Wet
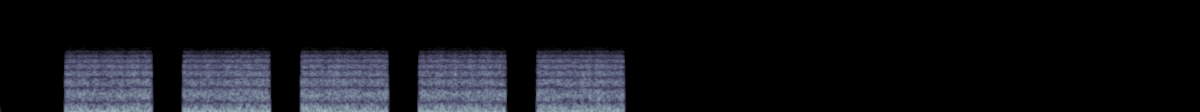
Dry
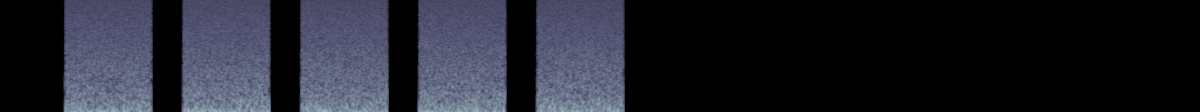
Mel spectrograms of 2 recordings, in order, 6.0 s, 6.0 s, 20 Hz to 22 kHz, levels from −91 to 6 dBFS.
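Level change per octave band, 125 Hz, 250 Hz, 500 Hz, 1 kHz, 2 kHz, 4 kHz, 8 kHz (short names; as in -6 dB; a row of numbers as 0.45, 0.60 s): -0.5 dB, -7.0 dB, +1.0 dB, -2.0 dB, -1.0 dB, -10.5 dB, under -40 dB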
